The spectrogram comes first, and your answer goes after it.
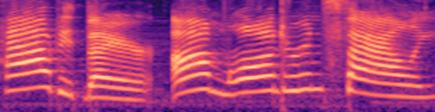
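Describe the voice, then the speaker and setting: Squeaky and put-on, this character voice swings very widely in pitch at a moderate pace. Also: woman. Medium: game stream. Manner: folksy, friendly.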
